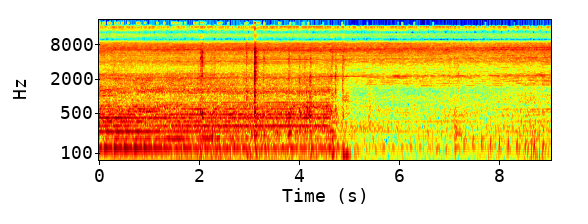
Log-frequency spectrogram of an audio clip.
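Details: Midea BWS24 washer draining: even motor hum with mild ticking, no grinding or rattle, then quieter; moves but lacks the loud noise of the neighbour's unbalanced Midea Healthguard, drain pump normal.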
